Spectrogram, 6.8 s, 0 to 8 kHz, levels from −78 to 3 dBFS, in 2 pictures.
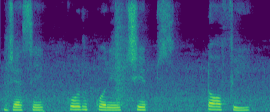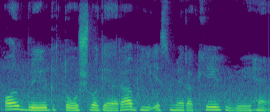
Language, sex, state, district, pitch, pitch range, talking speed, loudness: Hindi, female, Madhya Pradesh, Katni, 180 Hz, 170-195 Hz, 115 wpm, -17 LUFS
